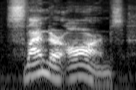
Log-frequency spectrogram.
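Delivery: plain reading voice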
